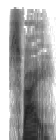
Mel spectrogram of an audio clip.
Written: svaj

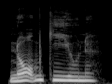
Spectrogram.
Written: normgivende

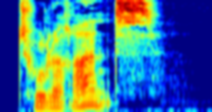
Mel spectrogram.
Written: tolerans

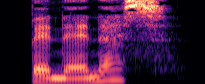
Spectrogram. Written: bananas

